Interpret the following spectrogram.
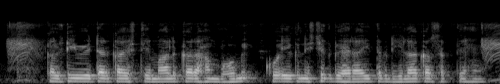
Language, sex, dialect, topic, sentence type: Hindi, male, Marwari Dhudhari, agriculture, statement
